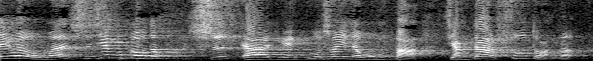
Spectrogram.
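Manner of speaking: usual speaking voice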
